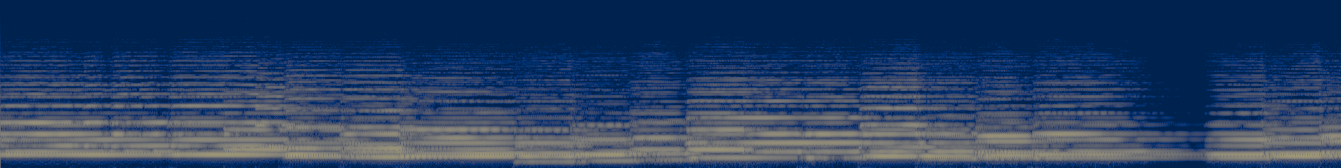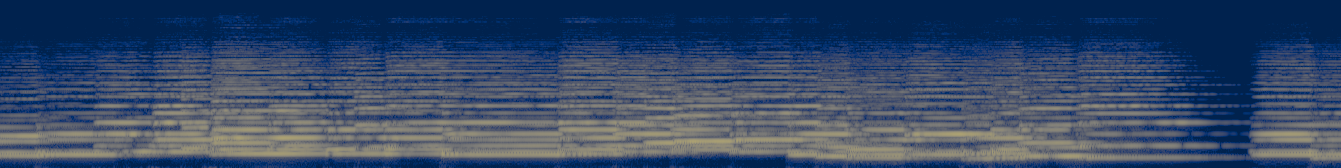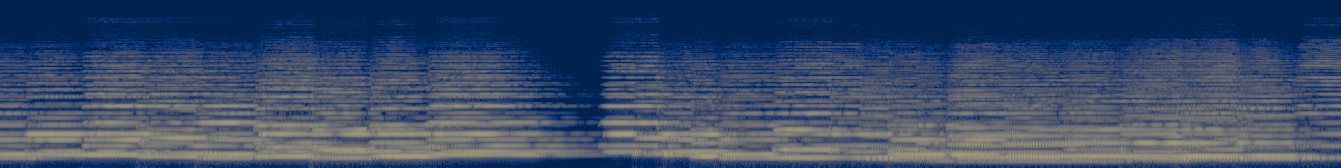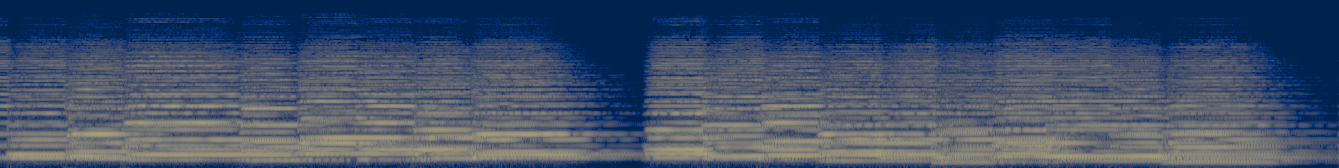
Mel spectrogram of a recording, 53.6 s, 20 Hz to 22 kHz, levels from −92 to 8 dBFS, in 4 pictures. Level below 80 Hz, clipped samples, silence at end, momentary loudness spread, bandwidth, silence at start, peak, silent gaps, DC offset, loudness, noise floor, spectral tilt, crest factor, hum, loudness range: -86 dBFS; under 0.1%; 0.2 s; 9 LU; 14 kHz; 0 s; -14 dBFS; none; under 0.1%; -30 LUFS; -53 dBFS; -4.5 dB/octave; 16 dB; none; 6 LU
